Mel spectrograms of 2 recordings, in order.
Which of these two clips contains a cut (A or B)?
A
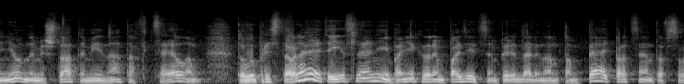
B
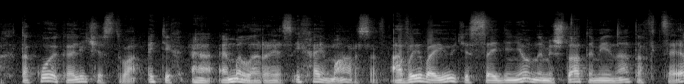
B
